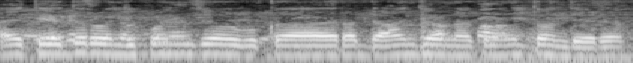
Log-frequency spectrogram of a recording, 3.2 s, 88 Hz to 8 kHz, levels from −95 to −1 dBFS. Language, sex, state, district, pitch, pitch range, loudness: Tulu, male, Karnataka, Dakshina Kannada, 160 Hz, 155-170 Hz, -13 LUFS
